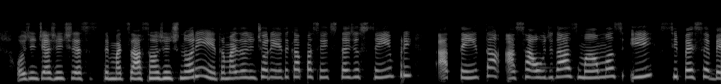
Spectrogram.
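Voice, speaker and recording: With lively intonation, the words pour out very fast. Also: woman. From Bahia, Brazil. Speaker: doctor, breast specialist. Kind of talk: health interview.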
